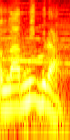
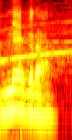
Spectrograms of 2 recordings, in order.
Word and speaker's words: la migra: La migra. Keep mispronouncing it. La, y'all. No. La migra. La migra. La migra. La migra. Not mera.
